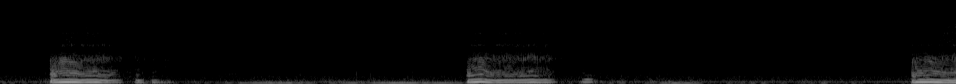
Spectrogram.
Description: My 7mo old Lab having a well deserved nap (and snore) after our run this morning.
